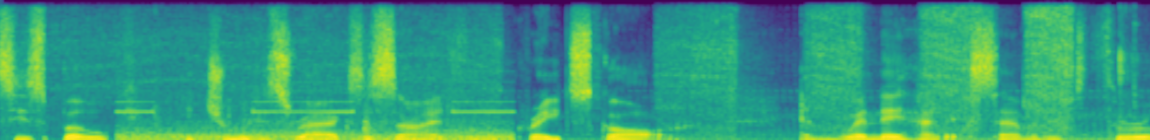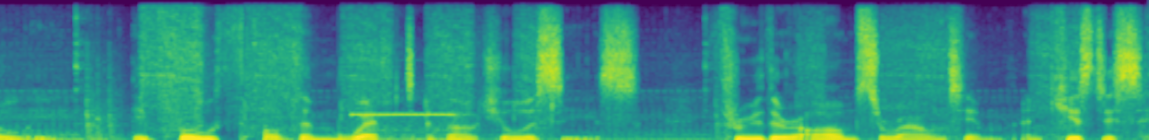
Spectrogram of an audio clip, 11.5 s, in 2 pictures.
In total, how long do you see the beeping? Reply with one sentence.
The beeping can be heard for 3 seconds in total.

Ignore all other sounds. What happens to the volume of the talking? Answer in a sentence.
The volume of the talking stays about the same.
